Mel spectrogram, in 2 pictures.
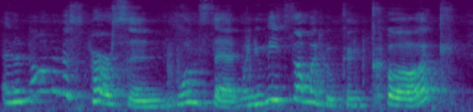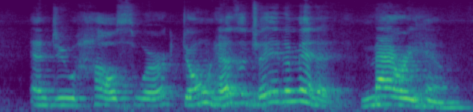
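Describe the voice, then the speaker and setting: Older bride, female stage reader: eccentric, chatty, earnest storyteller with a raised pitch, heard in an echoey room. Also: big pitch swings, a little slow, a little hiss or hum. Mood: affectionate. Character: Eve, eccentric older bride, affectionate, chatty animal lover. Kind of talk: staged reading of a play. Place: indoor room, staged reading.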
